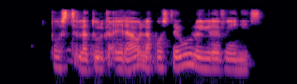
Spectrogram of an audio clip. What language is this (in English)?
Esperanto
